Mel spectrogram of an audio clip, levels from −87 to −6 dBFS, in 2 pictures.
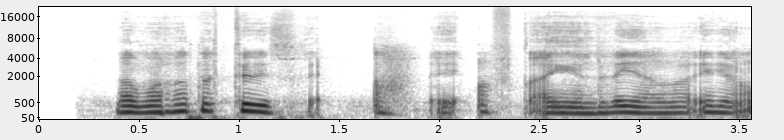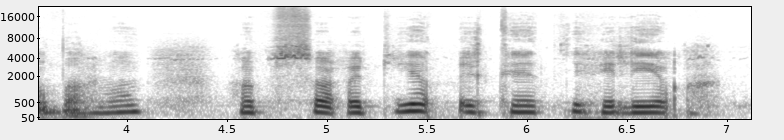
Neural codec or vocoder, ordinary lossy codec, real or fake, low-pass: codec, 44.1 kHz, 1.7 kbps, Pupu-Codec; none; fake; none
